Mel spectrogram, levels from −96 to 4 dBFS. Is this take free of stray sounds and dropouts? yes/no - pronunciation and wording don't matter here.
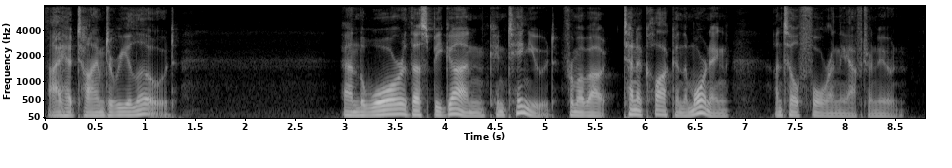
yes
